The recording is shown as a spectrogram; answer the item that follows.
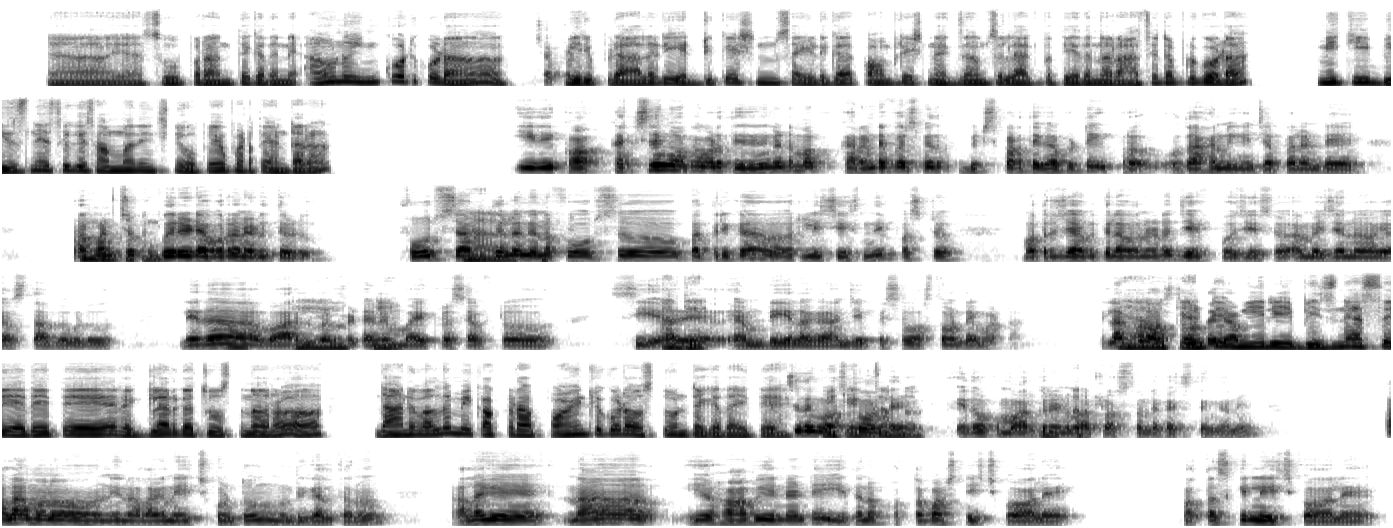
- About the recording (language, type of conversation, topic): Telugu, podcast, స్వయంగా నేర్చుకోవడానికి మీ రోజువారీ అలవాటు ఏమిటి?
- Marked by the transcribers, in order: in English: "సూపర్"; in English: "ఆల్‌రడీ ఎడ్యుకేషన్ సైడ్‌గా కాంపిటీషన్ ఎగ్జామ్స్"; in English: "బిజినెస్‌కి"; in English: "కరెంట్ ఎఫేర్స్"; in English: "బిట్స్"; in English: "ఫోర్స్"; giggle; in English: "ఫోర్స్"; in English: "రిలీజ్"; in English: "ఫస్ట్"; in English: "అమెజాన్"; in English: "మైక్రోసాఫ్ట్"; in English: "ఎండీ"; in English: "బిజినెస్"; in English: "రెగ్యులర్‌గా"; in English: "ఎగ్జామ్‌లో? సూపర్"; in English: "మార్క్"; in English: "హాబీ"; in English: "స్కిల్"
